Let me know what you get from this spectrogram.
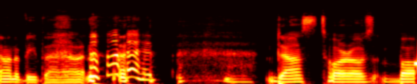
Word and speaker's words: Dos Toros: You pronounced it wrong. – Dos? – It's a burrito. Roll your R's.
